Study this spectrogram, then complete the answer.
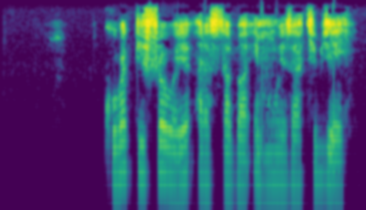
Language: Kinyarwanda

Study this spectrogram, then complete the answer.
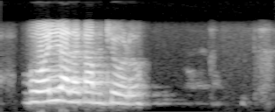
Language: Punjabi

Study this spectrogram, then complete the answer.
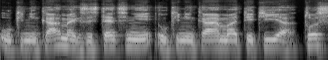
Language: Lithuanian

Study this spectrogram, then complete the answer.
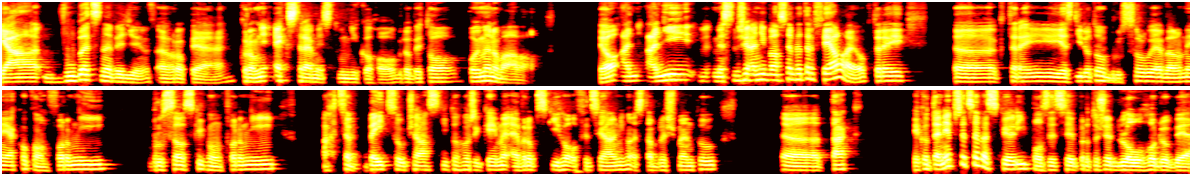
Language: Czech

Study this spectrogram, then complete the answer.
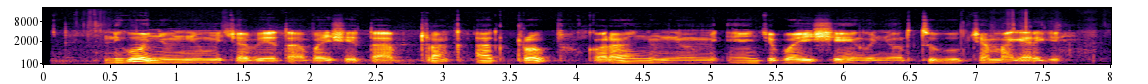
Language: Kalenjin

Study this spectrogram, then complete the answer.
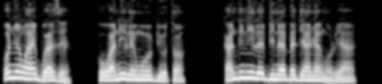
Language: Igbo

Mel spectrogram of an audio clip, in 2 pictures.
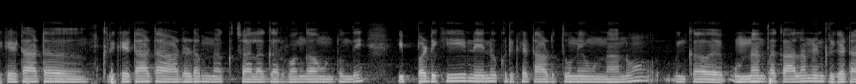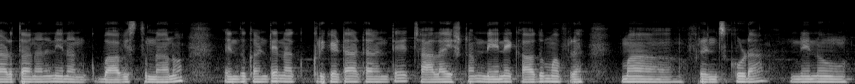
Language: Telugu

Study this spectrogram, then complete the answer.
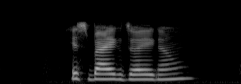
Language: Nepali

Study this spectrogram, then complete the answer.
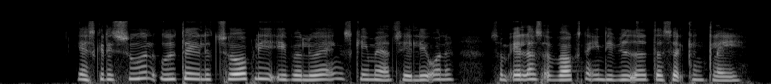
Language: Danish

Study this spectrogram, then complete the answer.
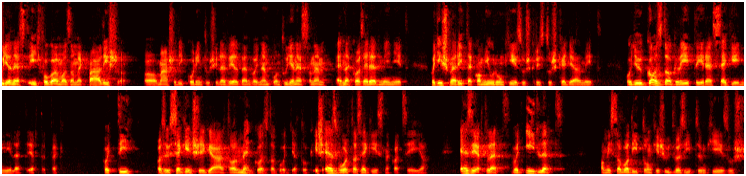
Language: Hungarian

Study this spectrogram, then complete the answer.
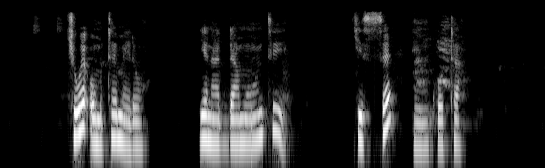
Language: Ganda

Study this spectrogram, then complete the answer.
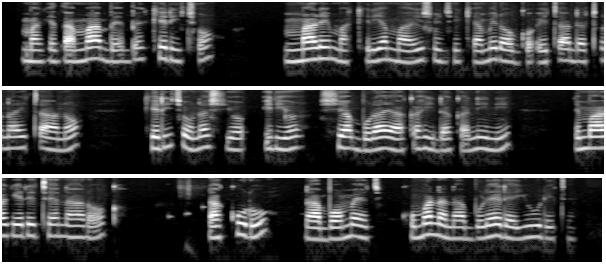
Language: Kikuyu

